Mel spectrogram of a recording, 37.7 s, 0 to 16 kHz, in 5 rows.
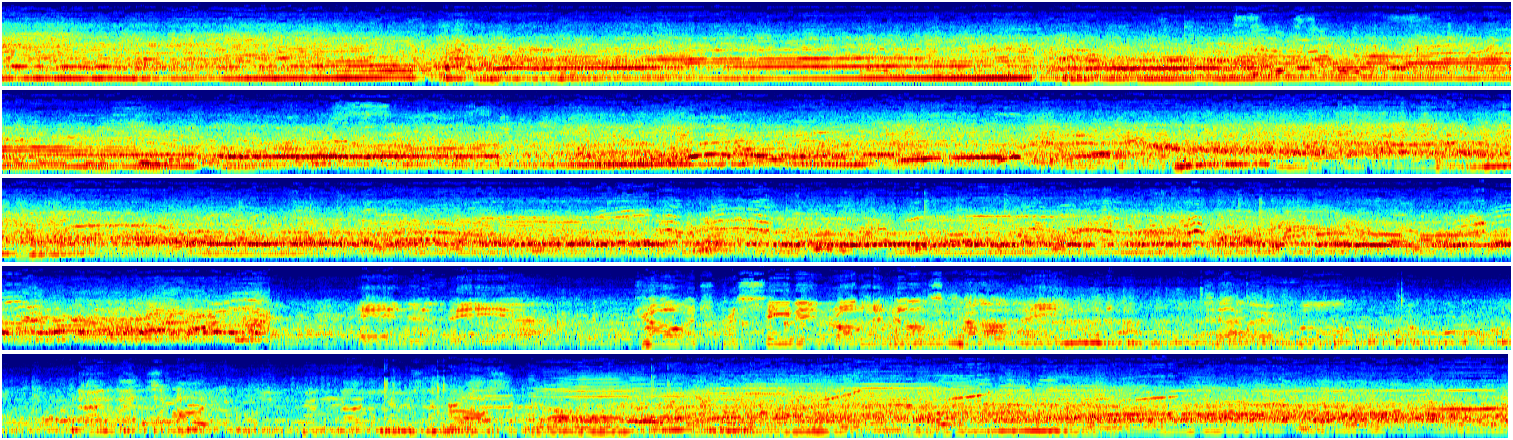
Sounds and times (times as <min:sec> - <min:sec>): Speech: 0:04.3 - 0:10.0, 0:23.8 - 0:29.4, 0:30.5 - 0:33.8
Shout: 0:04.8 - 0:24.0, 0:32.7 - 0:37.7.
